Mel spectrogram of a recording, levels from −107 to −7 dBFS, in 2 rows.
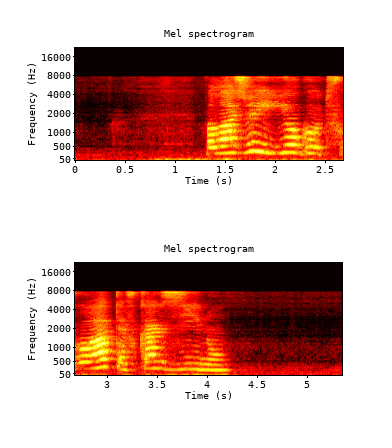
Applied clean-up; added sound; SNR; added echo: neural separator model SepFormer DNS4.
